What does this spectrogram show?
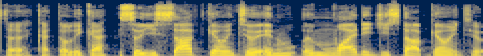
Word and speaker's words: católica: So I grew up with a lot of people who spoke Spanish, and in Spanish it's pronounced católica.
